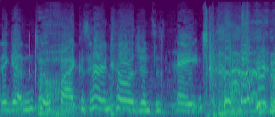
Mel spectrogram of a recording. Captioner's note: laughs; all laugh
